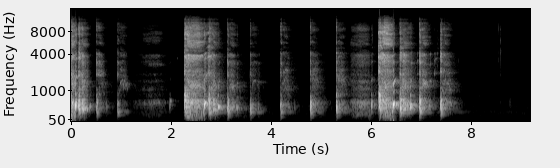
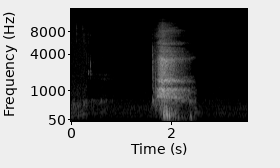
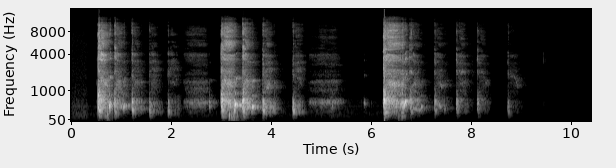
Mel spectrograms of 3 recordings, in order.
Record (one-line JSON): {"cough_length": "9.2 s", "cough_amplitude": 29204, "cough_signal_mean_std_ratio": 0.34, "exhalation_length": "3.5 s", "exhalation_amplitude": 7119, "exhalation_signal_mean_std_ratio": 0.3, "three_cough_length": "10.4 s", "three_cough_amplitude": 29204, "three_cough_signal_mean_std_ratio": 0.33, "survey_phase": "beta (2021-08-13 to 2022-03-07)", "age": "45-64", "gender": "Female", "wearing_mask": "No", "symptom_cough_any": true, "symptom_headache": true, "symptom_change_to_sense_of_smell_or_taste": true, "smoker_status": "Ex-smoker", "respiratory_condition_asthma": false, "respiratory_condition_other": false, "recruitment_source": "Test and Trace", "submission_delay": "1 day", "covid_test_result": "Positive", "covid_test_method": "RT-qPCR", "covid_ct_value": 16.5, "covid_ct_gene": "ORF1ab gene"}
